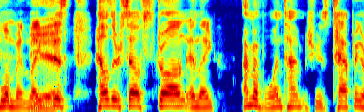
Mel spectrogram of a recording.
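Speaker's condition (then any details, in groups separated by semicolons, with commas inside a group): Cerebral palsy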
